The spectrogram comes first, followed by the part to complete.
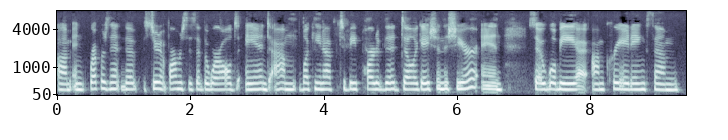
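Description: A young woman talks as an interview guest in a conversational way. Her voice has a gravelly fry and stays fairly even in pitch. The sound is a dull internet call. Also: normal speed. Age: young adult. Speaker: podcast guest, pharmacist. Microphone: Skype call.

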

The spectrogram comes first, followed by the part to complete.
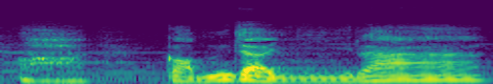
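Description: An actor playing a fawning, scheming palace eunuch in a historical radio drama, obsequious and coaxing. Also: male voice, mid-range voice, slow pace, soft background music, close to an everyday voice. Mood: sly, coaxing.

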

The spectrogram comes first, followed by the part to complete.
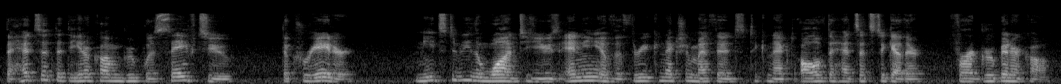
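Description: A man reading scripted instructional narration in a measured, explanatory manner for a product tutorial. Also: on the high side, steady tone, bright, forceful tone, slight background noise.

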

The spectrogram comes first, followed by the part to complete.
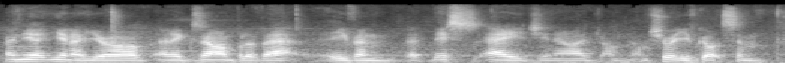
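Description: A man with a lowish voice conducts an interview, asking brief questions and affirming his guest. He sounds a little off-mic, with soft outdoor noise behind. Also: fairly even intonation, fairly quick, rough recording. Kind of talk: conversational interviewing. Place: outdoor patio, seated.

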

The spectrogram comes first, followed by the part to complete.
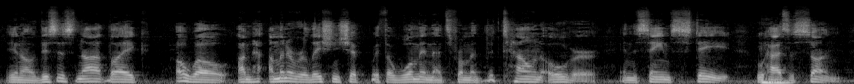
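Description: A young man from the United States, a podcast guest talking casually and haltingly, with many "you know"s, over an earphone mic on a video call. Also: on the low side, slight background noise. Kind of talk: interview conversation. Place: indoors by a window, video call.

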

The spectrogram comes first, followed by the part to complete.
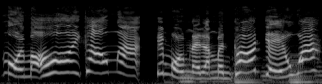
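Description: A woman's voice: extremely high pitch, very animated, quick pace, loud music behind the voice. A woman voicing a prim, fussy, haughty little schoolgirl in a cartoon dub, with a complaining manner. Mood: disgusted. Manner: prissy, complaining.

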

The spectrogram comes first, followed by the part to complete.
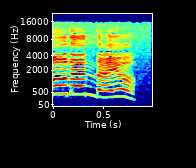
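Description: An actor playing a teasing, talkative lighthouse spirit in an anime-style voice drama, boyish and self-assured with an unsettling edge. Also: male voice, extremely high pitch, bright, forceful tone, heavily acted. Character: playful male lighthouse spirit, teasing, talkative, eerily battle-hungry.

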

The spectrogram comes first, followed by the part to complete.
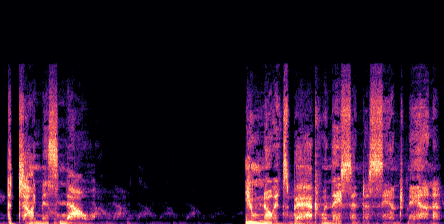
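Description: An actress playing a cold, deadly, devoted female assassin in a video game, speaking in a menacing, controlled, breathy hiss. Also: very deep voice, sharp tone, dry recording, full character voice. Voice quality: breathy, hissing whisper. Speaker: video game character voice actor. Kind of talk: video game combat voice lines.

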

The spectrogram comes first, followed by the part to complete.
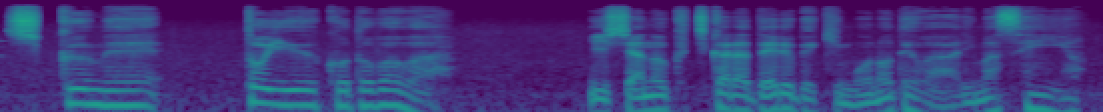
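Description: A man playing a calm, polite, gently unyielding physician in a video game, with formal speech. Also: mid-range voice, moderate pace, slight background noise, close to an everyday voice. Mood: gently firm. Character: composed, courteous male physician, gently unyielding. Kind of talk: Japanese game voice acting.

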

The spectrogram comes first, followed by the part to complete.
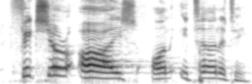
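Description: Man, pastor, hoarse voice, high pitch, emphatic sermon, headset mic, reverberant church hall. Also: lively intonation, a little slow. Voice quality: coughing now and then. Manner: emphatic preaching, repeating key phrases. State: hoarse, lost his voice. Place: large church stage with long reverb.

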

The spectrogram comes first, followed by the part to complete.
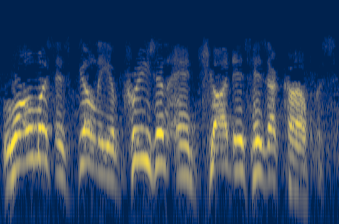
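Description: Defiant, urgent cop with lively pitch. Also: male voice, normal speed, vocal fry. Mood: indignant, alarmed. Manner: urgent, insistent. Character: impulsive, defiant male cop on the run. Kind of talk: 1970s radio drama acting. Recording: dull, faintly noisy 1970s radio recording.

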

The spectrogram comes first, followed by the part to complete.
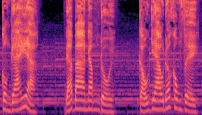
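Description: Picture a woman acting an old village mother in a cartoon folk tale. She is kindly and resigned, reasoning in a measured way over clear background music. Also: medium pitch, natural voice. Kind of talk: animated folk tale dialogue.

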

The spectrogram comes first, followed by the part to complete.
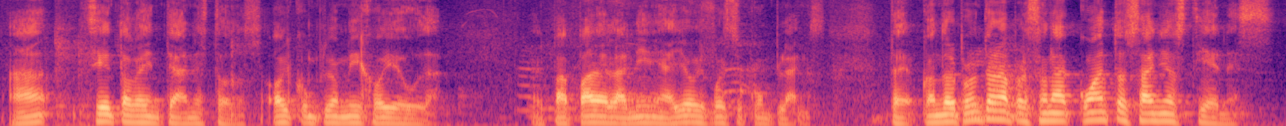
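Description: A man in his sixties gives a Torah lesson from a lectern in a study hall, with a low, mellow voice. He talks expressively, acts out parables in dialogue and keeps checking that his listeners follow. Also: a little fast. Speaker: rabbi teaching a class. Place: study hall with wooden chairs, indoors.

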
